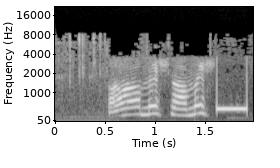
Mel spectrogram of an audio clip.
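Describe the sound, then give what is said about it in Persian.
A telephone call connecting on a call-in line: a voice speaks briefly, then a single short, steady, mid-pitched beep sounds clearly. “یک تماس داریم از شنونده ما.”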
